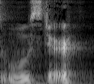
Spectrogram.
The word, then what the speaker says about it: Worcester: I think Worcester is pronounced Wooster.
